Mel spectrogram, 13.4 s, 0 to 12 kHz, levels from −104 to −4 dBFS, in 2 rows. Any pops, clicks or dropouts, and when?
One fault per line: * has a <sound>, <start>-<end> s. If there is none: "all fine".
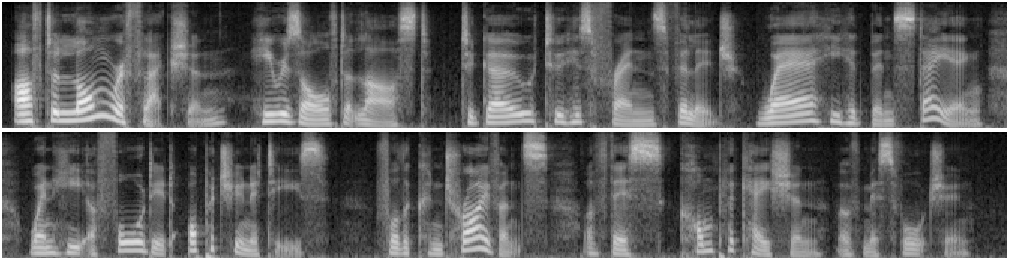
all fine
